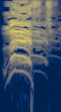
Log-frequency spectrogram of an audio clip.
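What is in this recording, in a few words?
British left; player; source engine; dod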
